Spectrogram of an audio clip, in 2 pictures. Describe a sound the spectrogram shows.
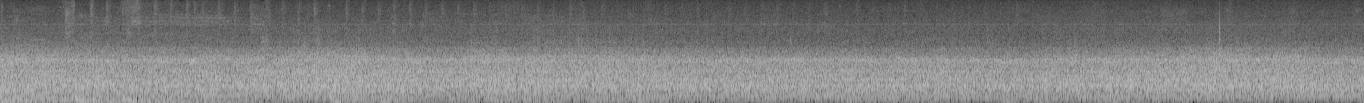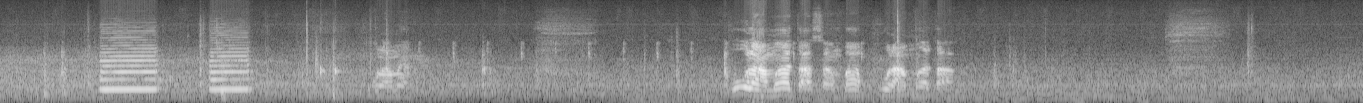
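A truck engine hums steadily as tyres roll over the road.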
